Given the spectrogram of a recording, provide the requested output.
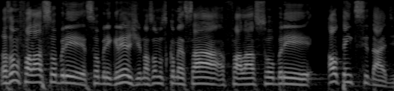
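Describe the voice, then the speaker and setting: A man with a São Paulo interior accent speaks at a moderate pace in a fairly high pitch, his pitch varying in an ordinary way. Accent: caipira accent of inland São Paulo. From interior of São Paulo state, Brazil. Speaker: pastor. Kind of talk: sermon. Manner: informal and humorous.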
